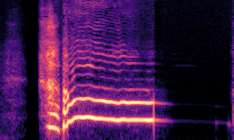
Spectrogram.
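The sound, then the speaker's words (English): A person mimics a wolf howl: one loud, drawn-out vocal wail that swoops upward after a breathy start, then holds a steady pitch for about a second before cutting off. “That sounds like a wolf.”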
